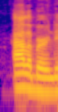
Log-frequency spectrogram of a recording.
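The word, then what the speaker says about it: Haliburton: Talking about Halliburton, there you go. That's how you say it.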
